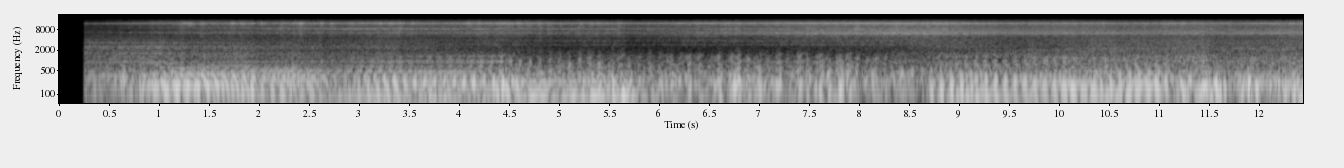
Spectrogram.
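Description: Ultrasonic tank system running: the 28 kHz and 72 kHz transducers and the degassing/microbubble liquid-circulation pump give a steady electrical-mechanical hum with a strong low buzz and a thin high whine above it.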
